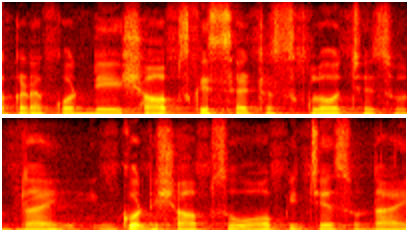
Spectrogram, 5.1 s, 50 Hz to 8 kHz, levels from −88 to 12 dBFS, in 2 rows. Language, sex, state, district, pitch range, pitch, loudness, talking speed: Telugu, male, Andhra Pradesh, Annamaya, 110-130 Hz, 115 Hz, -21 LUFS, 155 wpm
